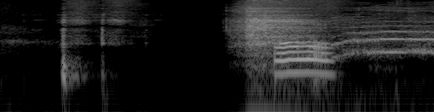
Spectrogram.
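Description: A screaming goat toy squeezed: two quick plastic clicks, then a loud, raspy bleating scream that holds for about a second before fading. No one talks.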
